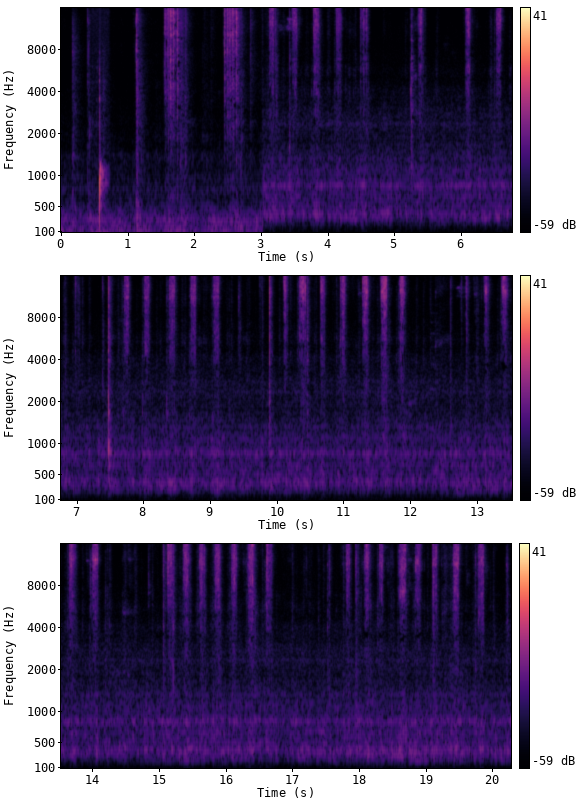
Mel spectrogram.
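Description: Ratchet wrench clicking in quick runs as the supercharger's mounting nuts are turned down, with one sharp metal clink about half a second in.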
